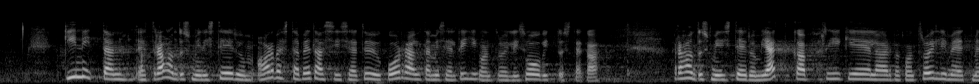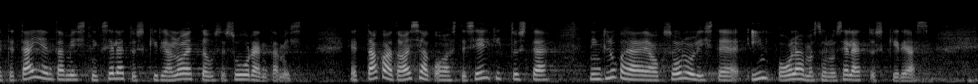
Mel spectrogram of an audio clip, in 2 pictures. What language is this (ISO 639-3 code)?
est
